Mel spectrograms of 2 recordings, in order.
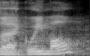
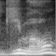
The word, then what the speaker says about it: Guimont: So is that pronounced Gimmo? Uh close. It's Gimmo, but most people pronounce it like you do, so I don't take offense like it's a French name.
